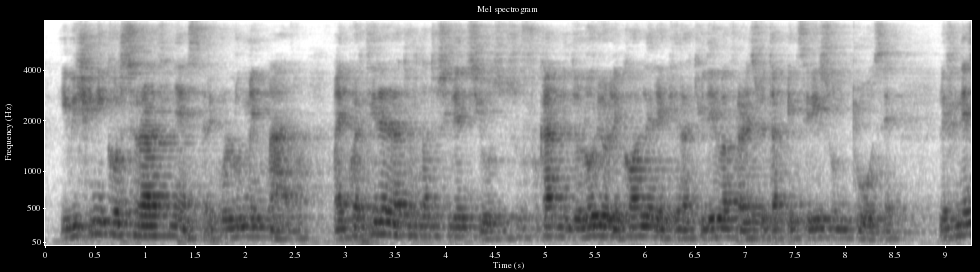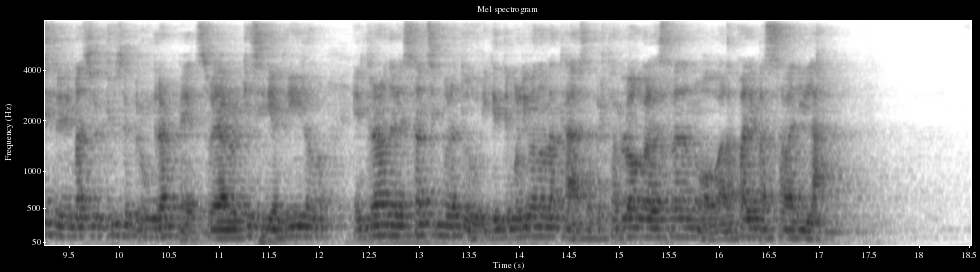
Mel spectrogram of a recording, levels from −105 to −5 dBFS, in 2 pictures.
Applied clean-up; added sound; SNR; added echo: none; none; none; reverberation time 0.9 s.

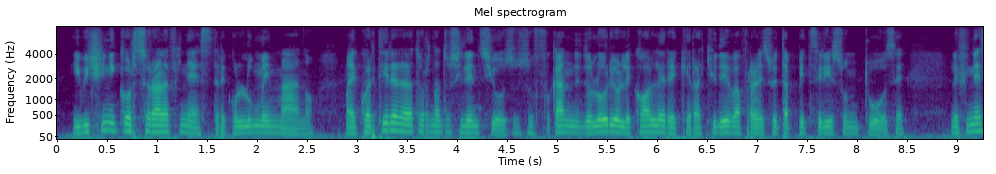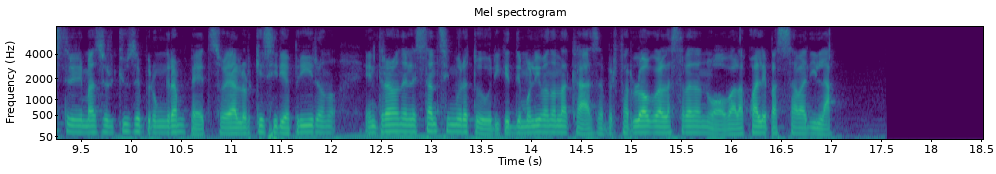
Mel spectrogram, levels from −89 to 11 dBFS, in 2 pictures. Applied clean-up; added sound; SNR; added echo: none; none; none; none.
